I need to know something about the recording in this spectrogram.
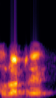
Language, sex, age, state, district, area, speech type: Odia, male, 45-60, Odisha, Nuapada, urban, conversation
